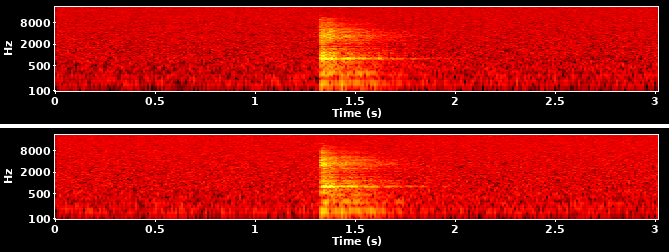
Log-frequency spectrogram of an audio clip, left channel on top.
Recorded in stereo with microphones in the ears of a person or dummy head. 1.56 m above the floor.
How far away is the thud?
About 7.5 m.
